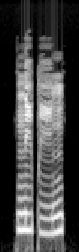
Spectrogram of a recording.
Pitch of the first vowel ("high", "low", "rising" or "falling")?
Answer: high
